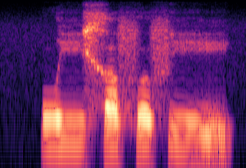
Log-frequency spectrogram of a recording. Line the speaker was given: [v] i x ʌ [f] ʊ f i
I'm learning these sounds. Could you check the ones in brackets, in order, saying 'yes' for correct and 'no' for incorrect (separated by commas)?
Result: no, yes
